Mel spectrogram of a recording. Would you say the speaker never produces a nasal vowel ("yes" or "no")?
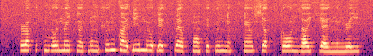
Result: no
